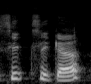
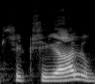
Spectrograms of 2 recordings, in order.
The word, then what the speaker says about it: Siksialuk: You know, our name is Siksika. Siksialuk, their grandfather, Siksialuk. That Yeah. was their real name. Yeah, real name, Siksialuk, not Siksik.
